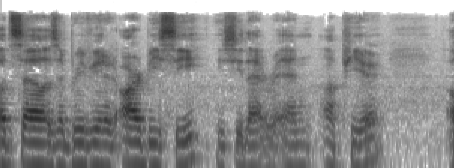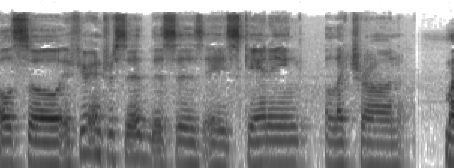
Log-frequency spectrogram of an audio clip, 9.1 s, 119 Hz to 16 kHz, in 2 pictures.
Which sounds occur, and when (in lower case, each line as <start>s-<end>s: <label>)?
0.0s-2.0s: male speech
0.0s-9.0s: mechanisms
2.1s-3.1s: male speech
3.2s-3.9s: male speech
3.9s-4.3s: breathing
4.5s-7.6s: male speech
7.8s-8.6s: male speech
